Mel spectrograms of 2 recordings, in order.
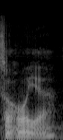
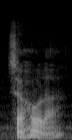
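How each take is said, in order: First: The third syllable begins with a Y sound. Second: The third syllable begins with an L sound. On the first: The speaker calls it right. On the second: The speaker calls it wrong.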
